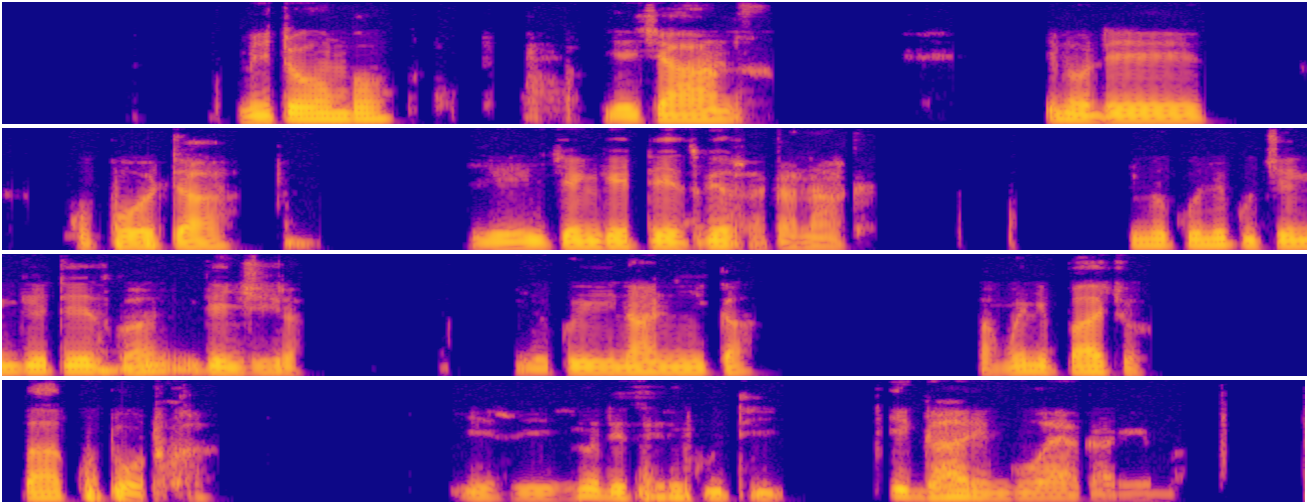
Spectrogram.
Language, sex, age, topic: Ndau, male, 36-49, health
